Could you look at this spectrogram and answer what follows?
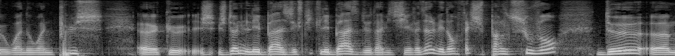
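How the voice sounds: Here a man speaks at a moderate pace and medium pitch. His tone is dark and mellow, with ordinary pitch variation.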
